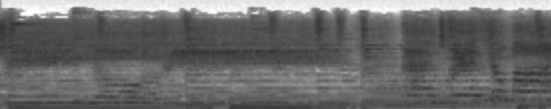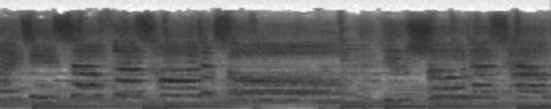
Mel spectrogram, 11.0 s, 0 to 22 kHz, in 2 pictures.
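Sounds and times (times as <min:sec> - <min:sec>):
sustained accompaniment with bass: 0:00.0 - 0:11.0
voices singing slow religious song: 0:00.0 - 0:11.0.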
